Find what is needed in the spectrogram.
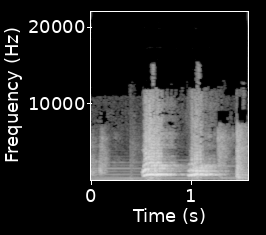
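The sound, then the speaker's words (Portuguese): A dog barks: two loud, tonal barks close together, then a shorter, weaker yap, with a faint low hum underneath. “Desculpa, meu cachorro.”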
